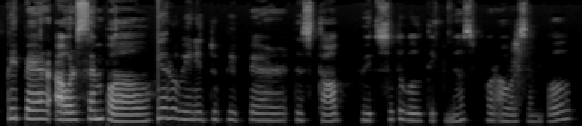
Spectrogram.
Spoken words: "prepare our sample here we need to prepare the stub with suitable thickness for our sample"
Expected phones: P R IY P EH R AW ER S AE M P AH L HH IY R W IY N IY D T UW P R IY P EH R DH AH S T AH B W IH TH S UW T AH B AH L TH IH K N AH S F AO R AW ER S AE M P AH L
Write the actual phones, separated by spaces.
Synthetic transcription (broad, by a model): P R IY P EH R AW ER S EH M P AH L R W IY N IY D T UW P R IY P EH R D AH S T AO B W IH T S UW T AH B AH L T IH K N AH S F AO R AW ER S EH M P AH L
